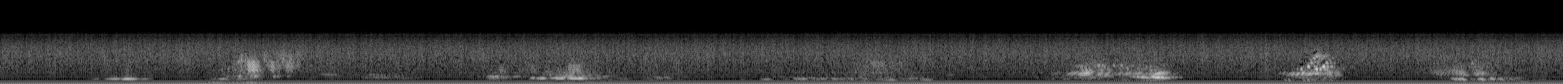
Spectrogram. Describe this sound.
Strange, but cool sound..
This sound was recorded in the winter of 2004, through a voice recorder connected to a conventional long wire as an antenna and an electromagnetic seeker.
abstract, electric, electronic, freaky, future, glitch, interference, noise, radio, static, strange, weird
